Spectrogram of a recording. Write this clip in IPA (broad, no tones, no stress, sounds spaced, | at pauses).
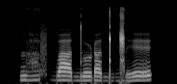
ɳ a̤ f b a d̪ u ɽ ɐ d ɡ͡ǁ ɪ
